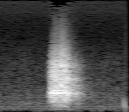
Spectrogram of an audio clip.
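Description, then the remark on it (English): A small dog named Mutt gives a single short, sharp bark, fairly loud, as it walks out to a driveway and leaps into a man's arms, with silence around it and a faint brief tap just after. “A little dog walks outside and leaps into his arms.”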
